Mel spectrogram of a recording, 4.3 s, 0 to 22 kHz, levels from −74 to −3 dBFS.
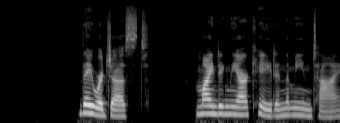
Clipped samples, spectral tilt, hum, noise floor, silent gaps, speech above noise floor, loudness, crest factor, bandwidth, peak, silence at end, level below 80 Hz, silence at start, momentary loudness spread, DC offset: under 0.1%; -4 dB/octave; none; -83 dBFS; none; 58 dB; -25 LUFS; 20 dB; 18.5 kHz; -6 dBFS; 0 s; -70 dBFS; 1 s; 12 LU; under 0.1%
